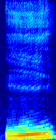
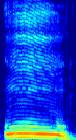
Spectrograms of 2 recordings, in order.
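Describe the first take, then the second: First: उ held long and loud. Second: उ stretched extra long, higher and louder; prolonged pluta u. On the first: Teacher demonstrates a two-measure उ to the class, loudly. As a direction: sustain the उ, louder. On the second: Teacher shows students the three-measure उ, calling it out long. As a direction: draw उ out as far as a call. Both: Shown as a demonstration. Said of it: "अब जैसे उ".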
